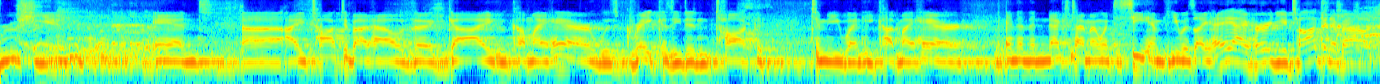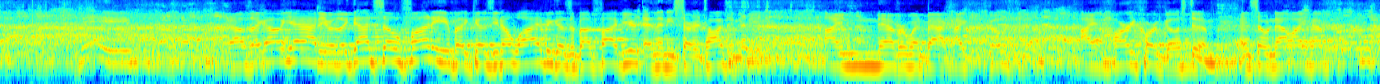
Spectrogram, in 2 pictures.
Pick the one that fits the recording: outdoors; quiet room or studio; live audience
live audience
